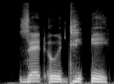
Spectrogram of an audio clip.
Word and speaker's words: Zoda: Pronounce it for us now. – Zoda. Hey, eh? yeah, it sounds like soda. sounds like what? soda. like yes, oh yeah. – like just soda.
